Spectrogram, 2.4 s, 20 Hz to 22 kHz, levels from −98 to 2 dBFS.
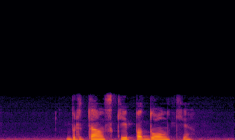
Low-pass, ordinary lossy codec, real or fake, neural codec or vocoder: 7.2 kHz; none; fake; autoencoder, 48 kHz, 128 numbers a frame, DAC-VAE, trained on Japanese speech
